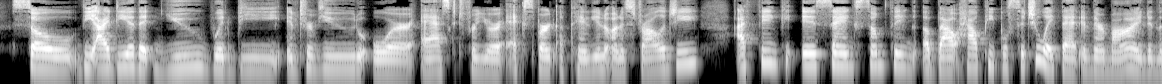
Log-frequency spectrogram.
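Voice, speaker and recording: An American accent at a moderate pace, with fairly even intonation over a quiet background. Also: woman. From Chicago. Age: 30s. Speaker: astrologer. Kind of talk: casual chat.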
